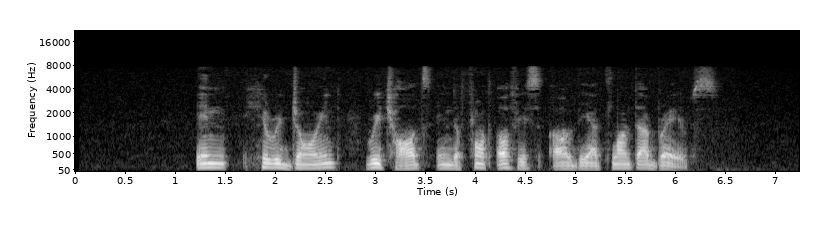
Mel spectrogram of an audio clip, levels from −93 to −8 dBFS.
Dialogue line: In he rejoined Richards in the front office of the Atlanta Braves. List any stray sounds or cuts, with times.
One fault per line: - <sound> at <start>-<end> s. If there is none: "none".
none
